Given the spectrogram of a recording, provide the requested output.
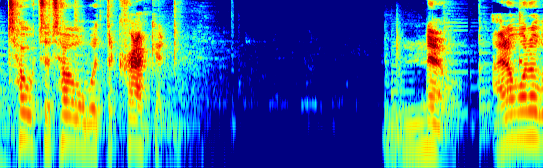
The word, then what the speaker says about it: Kraken: it is time to challenge the Kraken it's pronounced Kraken now there's a song I don't any of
